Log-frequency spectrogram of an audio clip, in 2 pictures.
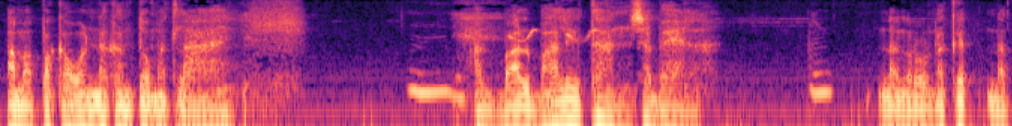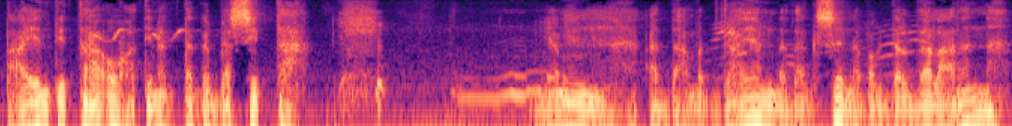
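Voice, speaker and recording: A man's voice: low voice, a little slow, pauses often. A man with an Ilocano accent playing a volatile, remorseful village husband in an audio drama, recorded with some noise. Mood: remorseful, firm.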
